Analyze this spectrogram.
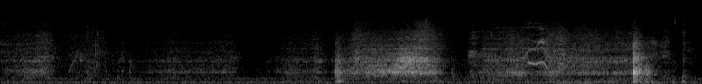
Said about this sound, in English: I'm trying to make the Chewbacca sound with the chair on the floor. It's not working.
